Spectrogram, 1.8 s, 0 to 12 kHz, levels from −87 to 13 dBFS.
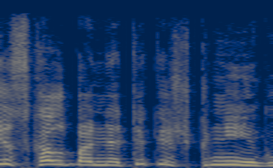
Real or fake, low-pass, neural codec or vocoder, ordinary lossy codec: real; 10.8 kHz; none; AAC, 64 kbps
